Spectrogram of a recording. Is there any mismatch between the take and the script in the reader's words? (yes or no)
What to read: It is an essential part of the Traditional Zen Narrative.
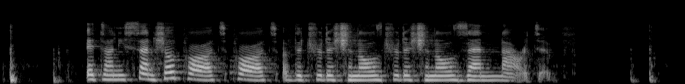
yes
